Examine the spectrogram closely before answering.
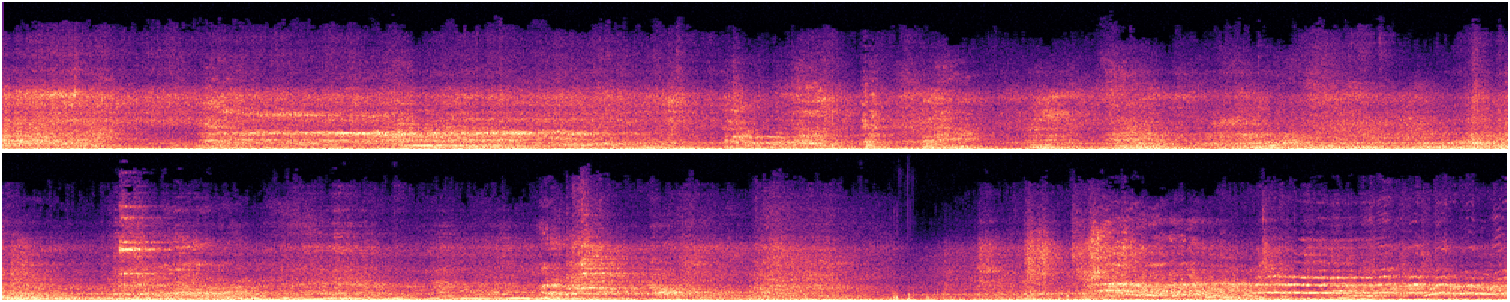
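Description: A roller coaster car rumbles and clatters loudly along its track.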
